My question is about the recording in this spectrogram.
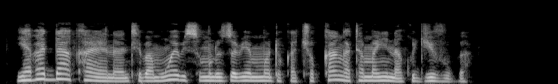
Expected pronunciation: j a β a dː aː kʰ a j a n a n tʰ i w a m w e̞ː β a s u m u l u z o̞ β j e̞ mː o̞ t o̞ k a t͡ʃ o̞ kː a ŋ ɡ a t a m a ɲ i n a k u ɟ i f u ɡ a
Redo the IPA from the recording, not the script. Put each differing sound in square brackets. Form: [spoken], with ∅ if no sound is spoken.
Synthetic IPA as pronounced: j a β a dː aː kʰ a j a n a n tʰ i [β] a m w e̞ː β [i] s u m u l u z o̞ β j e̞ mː o̞ t o̞ k a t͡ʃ o̞ kː a ŋ ɡ a t a m a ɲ i n a k u ɟ i [v] u ɡ a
